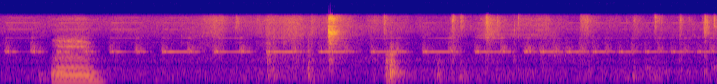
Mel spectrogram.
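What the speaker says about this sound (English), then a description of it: "The shed alarm." A shed alarm goes off with a short, loud buzzing burst, followed by a quiet, high-pitched electronic chirping that repeats at regular intervals, with a few scattered knocks and thumps in the background.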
